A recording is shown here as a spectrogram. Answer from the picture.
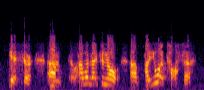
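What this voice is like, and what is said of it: Convincing put-on accent. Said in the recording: “Accent. I can't believe he pulled it off.”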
